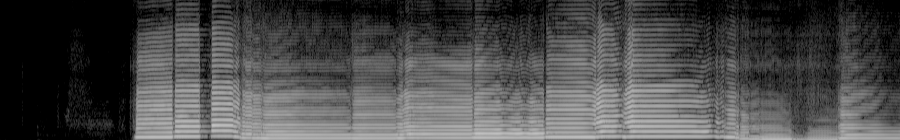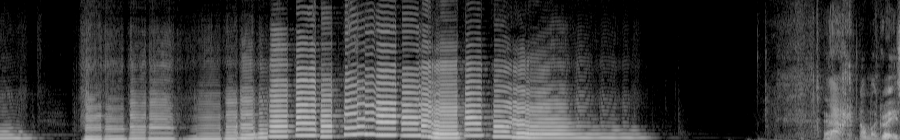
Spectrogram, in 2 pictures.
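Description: Unaccompanied tenor saxophone playing the closing phrase of a jazz ballad: long held notes that dip low, a brief breath about halfway, then a quicker run of little licks around the melody before the last note is held and released.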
